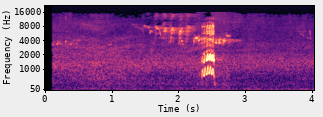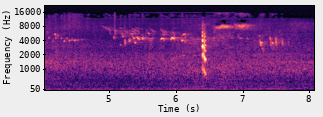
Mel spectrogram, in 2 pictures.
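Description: A bird gives one short, loud call about two and a half seconds in and a shorter, thinner call near six and a half seconds, with faint chirping of small birds, over a steady low hum of distant road traffic.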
